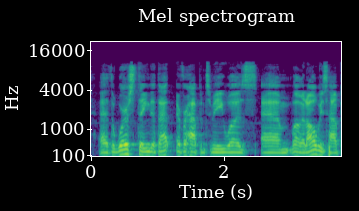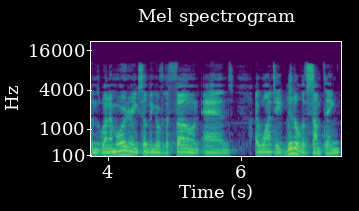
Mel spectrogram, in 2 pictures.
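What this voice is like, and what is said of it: American accent. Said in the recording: “my American accent to butcher the letter L”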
